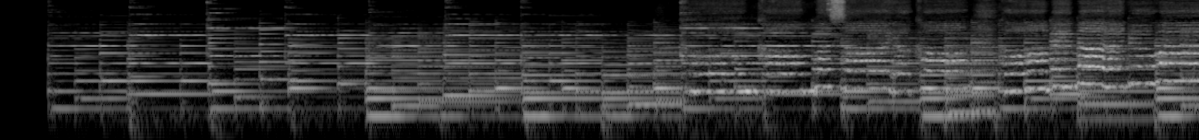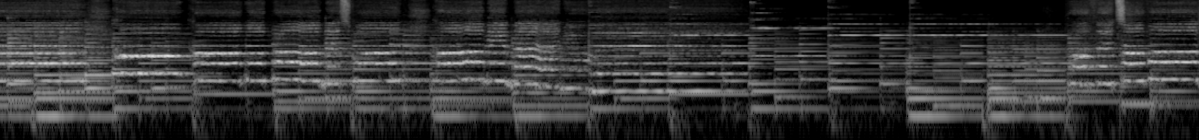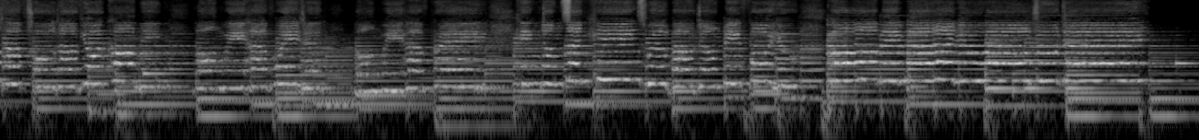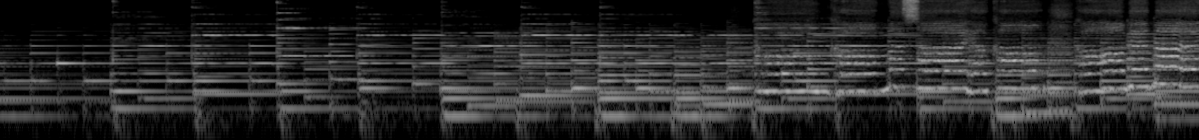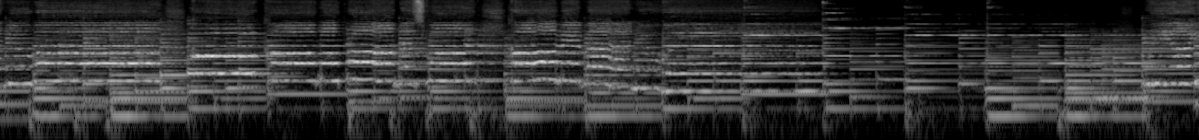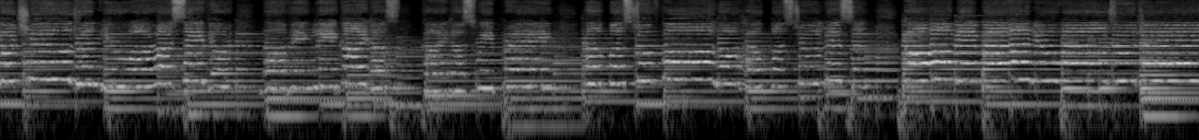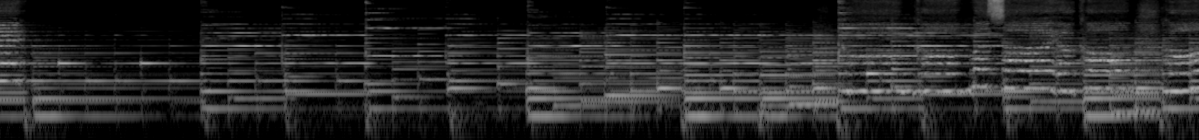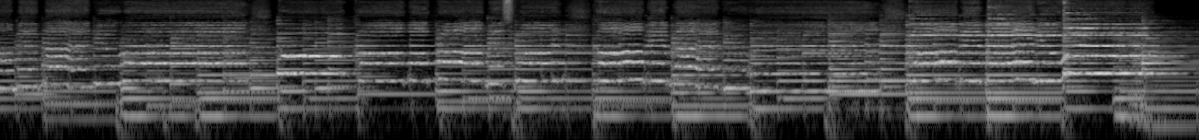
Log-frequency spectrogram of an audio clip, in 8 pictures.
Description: Listen to Full Demo Tracks:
